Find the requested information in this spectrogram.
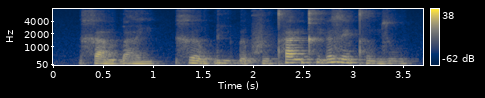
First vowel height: low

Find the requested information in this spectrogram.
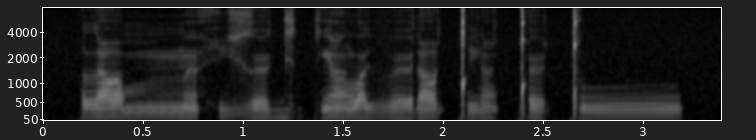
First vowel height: low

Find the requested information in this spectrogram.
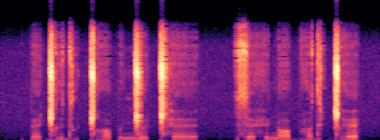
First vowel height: low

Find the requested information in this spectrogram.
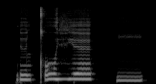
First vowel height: high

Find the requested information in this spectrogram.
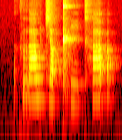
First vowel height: low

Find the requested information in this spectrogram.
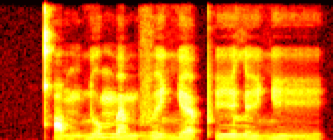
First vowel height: mid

